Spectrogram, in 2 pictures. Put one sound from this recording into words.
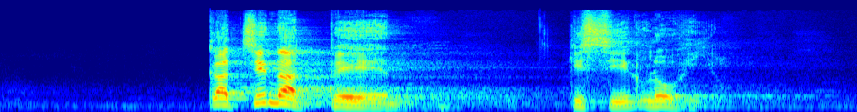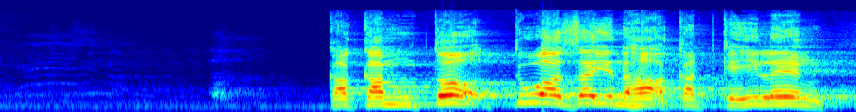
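A middle-aged man speaks with animation through a microphone, in a reverberant room.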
